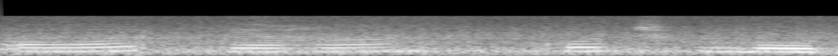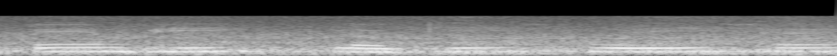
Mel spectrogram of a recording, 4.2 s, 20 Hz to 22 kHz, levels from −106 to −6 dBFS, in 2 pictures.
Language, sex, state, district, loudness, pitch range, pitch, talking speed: Hindi, female, Madhya Pradesh, Dhar, -16 LUFS, 245-275 Hz, 255 Hz, 115 wpm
